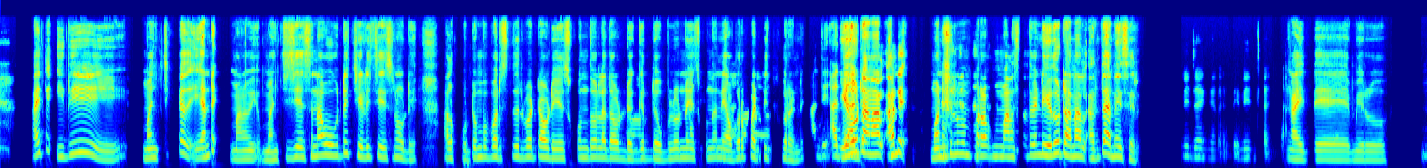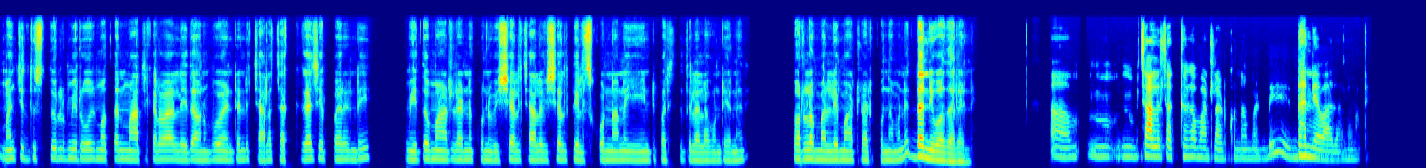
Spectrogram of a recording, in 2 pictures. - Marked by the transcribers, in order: chuckle; other noise
- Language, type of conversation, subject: Telugu, podcast, ఒక చక్కని దుస్తులు వేసుకున్నప్పుడు మీ రోజు మొత్తం మారిపోయిన అనుభవం మీకు ఎప్పుడైనా ఉందా?
- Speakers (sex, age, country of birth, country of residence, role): female, 20-24, India, India, guest; male, 30-34, India, India, host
